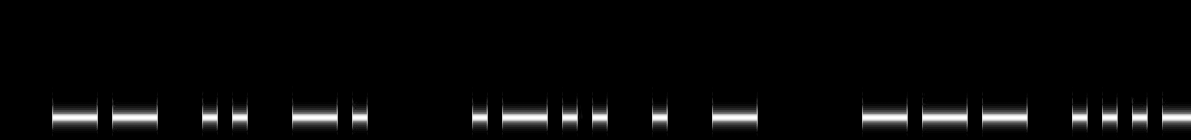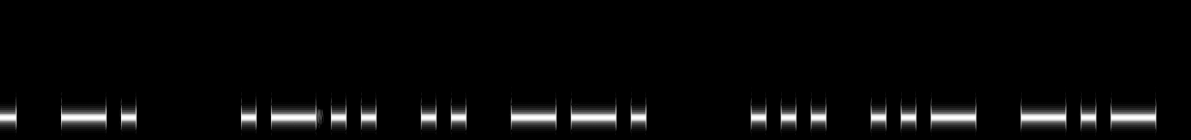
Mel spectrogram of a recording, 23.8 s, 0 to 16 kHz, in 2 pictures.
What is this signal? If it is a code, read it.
Morse code, heard as a keyed tone, about 8 wpm, 600 Hz. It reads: MIN LET OVN LIG SUK
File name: Korte ord DK 8wpm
